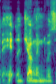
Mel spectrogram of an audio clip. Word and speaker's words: Jugend: Because again, in like German, a J is a Y, like Junkers is actually Junkers in German, for example. Like Jugend is, yeah, like Jungen, like the Hitler Jugend was like the Hitler Jugend.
